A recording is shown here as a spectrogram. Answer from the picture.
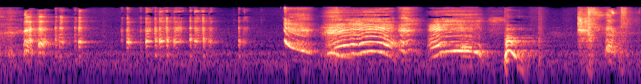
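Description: A toddler laughing in a string of short bursts, with a longer pitched laugh that rises and falls about halfway through.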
